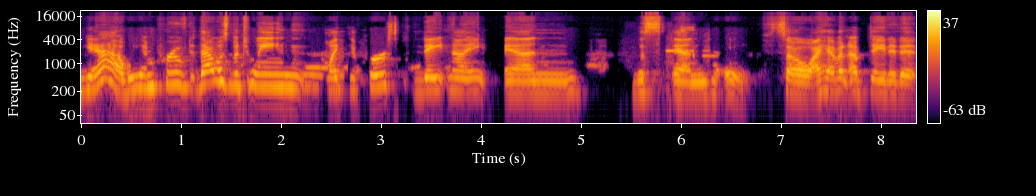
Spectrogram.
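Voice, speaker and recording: Speaking very slowly in a Midwestern US accent, a woman uses a fairly high pitch and lively intonation, with big swings in loudness. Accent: US Midwest. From US Midwest, Illinois. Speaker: genealogy livestream host. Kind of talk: casual chat.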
